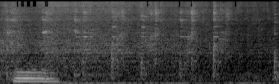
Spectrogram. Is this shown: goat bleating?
no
